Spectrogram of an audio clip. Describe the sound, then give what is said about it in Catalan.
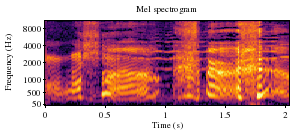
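A 12-year-old boy cries in a few wavering, whimpering bursts of sobbing wails, with short gaps between them. “En Jack s'estimava la vaca com ningú i va posar-se a plorar.”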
